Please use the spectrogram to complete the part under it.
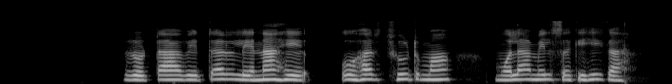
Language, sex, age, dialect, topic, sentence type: Chhattisgarhi, female, 25-30, Eastern, agriculture, question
